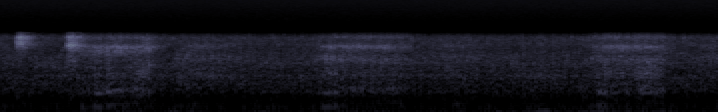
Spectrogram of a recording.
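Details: Baby very asleep: soft, rattling snores roughly every three seconds over low background noise; snoring.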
